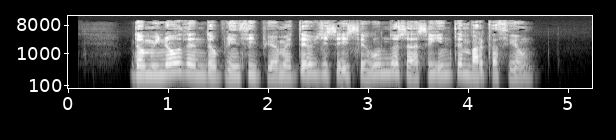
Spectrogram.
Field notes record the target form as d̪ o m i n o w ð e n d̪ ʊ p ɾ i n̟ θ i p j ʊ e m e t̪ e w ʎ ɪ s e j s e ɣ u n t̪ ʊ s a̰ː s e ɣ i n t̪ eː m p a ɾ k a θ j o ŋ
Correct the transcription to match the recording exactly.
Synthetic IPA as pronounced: d̪ o m i n o w ð e n d̪ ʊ p ɾ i n̟ θ i p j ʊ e m e t̪ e w ʎ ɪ s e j s e ɣ u n d̪ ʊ s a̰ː s e ɣ i n t̪ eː m b a ɾ k a θ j o ŋ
